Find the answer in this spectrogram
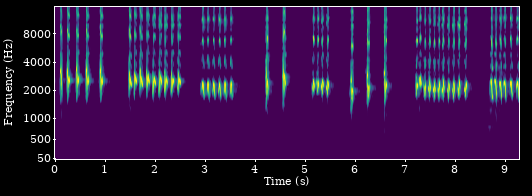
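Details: Yellow-vented bulbul lure recording with runs of quick, even chirps broken by lone clipped notes. Some runs sit slightly lower and flatter in pitch. No other sound is heard.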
